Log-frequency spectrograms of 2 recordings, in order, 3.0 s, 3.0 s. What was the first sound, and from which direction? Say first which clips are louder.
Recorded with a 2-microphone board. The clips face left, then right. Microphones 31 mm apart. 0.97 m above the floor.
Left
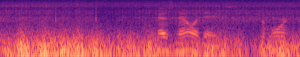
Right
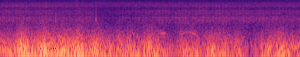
A man speaking: left 8 dB; 85° left.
